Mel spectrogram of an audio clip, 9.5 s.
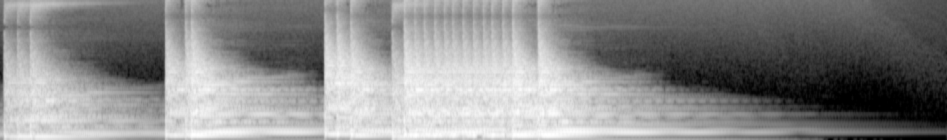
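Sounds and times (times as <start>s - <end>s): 
timpani: 0.0s - 6.6s.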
